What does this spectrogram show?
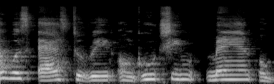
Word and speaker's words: Gucci Mane: So I was asked to read on Gucci Man or Gucci Mane. What's his name? I thought it was Gucci Mane, but I hear people pronounce it Gucci Man.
